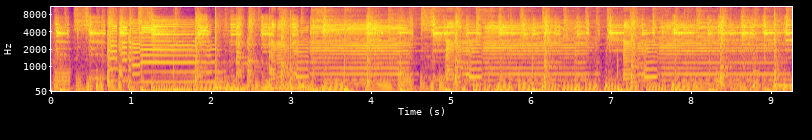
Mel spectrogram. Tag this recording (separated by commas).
Music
